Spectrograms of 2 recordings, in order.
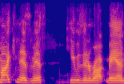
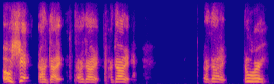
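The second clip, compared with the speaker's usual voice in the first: hurried alarm; 6 semitones higher, 5 dB louder than usual. Real, not acted. Rushing to catch something.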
